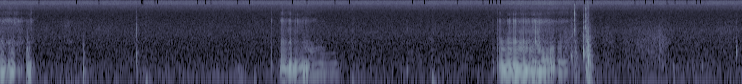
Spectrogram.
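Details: Pug puppy snoring during sleep: two deep, rumbling nasal snores about three seconds apart, with faint snuffles in a quiet room.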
